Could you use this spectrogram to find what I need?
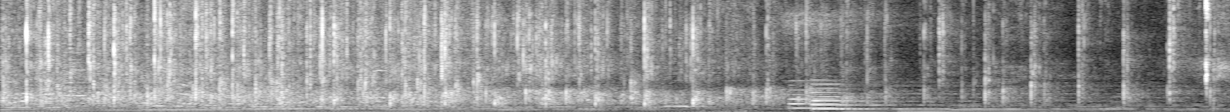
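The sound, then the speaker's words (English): An audience applauds with dense, steady clapping over sustained organ chords; the applause stays loud and continuous throughout, and the held notes shift to a lower chord partway through. “I don't care if you clap.”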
